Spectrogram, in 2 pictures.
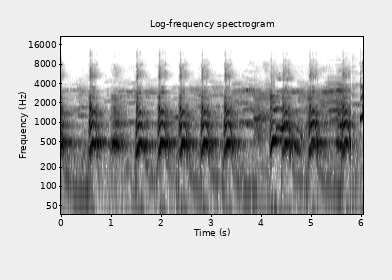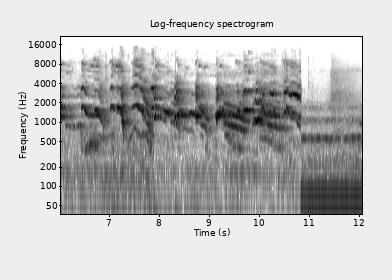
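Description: Dogs in shelter kennel runs barking: one dog barks steadily about twice a second, then from about six seconds in several dogs bark and yelp over one another at a higher pitch. The barking cuts off suddenly near the end.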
